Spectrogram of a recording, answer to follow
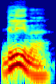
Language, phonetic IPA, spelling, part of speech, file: Russian, [ˈɡlʲinə], глина, noun, Ru-глина.ogg
- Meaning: clay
